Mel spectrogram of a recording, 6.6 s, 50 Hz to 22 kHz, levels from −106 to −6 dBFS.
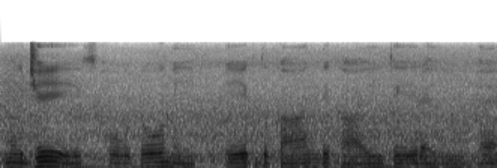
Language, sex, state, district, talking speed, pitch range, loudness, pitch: Hindi, male, Madhya Pradesh, Katni, 90 wpm, 85-95 Hz, -19 LUFS, 90 Hz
